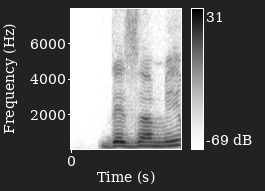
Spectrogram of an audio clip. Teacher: we pronounce Z because we have a liaison.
